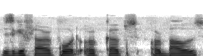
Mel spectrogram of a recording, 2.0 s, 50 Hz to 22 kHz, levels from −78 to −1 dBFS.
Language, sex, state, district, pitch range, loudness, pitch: Hindi, male, Arunachal Pradesh, Papum Pare, 120-130 Hz, -15 LUFS, 125 Hz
